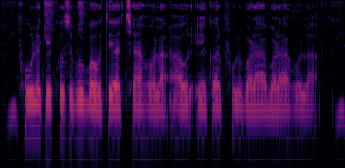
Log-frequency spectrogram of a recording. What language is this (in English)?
Bhojpuri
